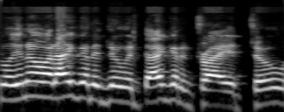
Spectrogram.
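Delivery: plain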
